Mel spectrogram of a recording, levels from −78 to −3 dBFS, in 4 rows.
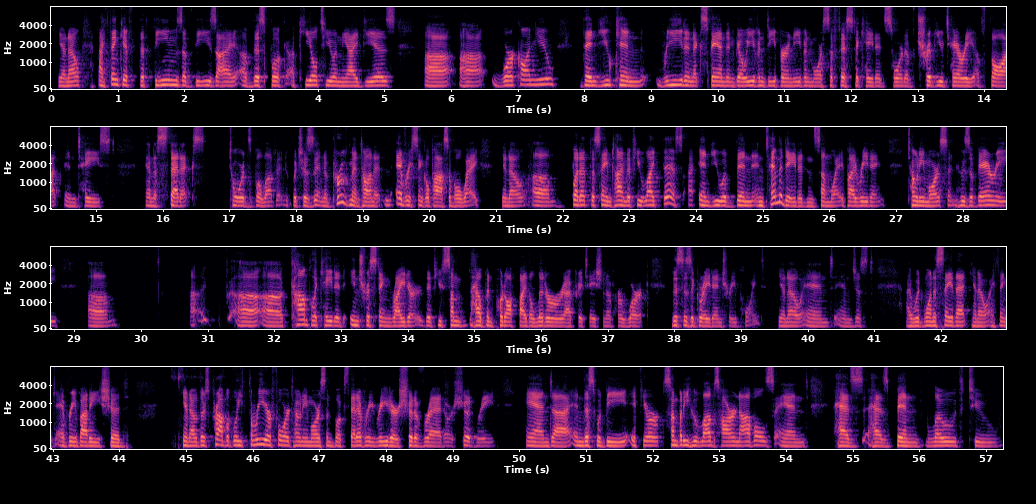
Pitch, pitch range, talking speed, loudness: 150 Hz, 140-155 Hz, 175 wpm, -25 LUFS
